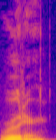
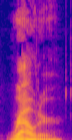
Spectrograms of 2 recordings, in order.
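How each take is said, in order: First: The word is said the British way. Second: The word is said the Australian way. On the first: No rude slang meaning exists there. "In Britain, where the connotation doesn't exist, they pronounce it rooter" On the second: This avoids a rude slang meaning. "in Australia, they pronounce it router"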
